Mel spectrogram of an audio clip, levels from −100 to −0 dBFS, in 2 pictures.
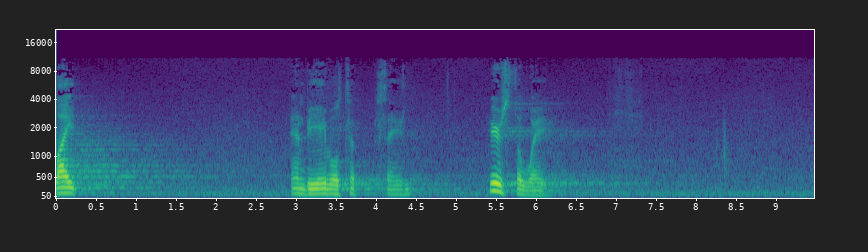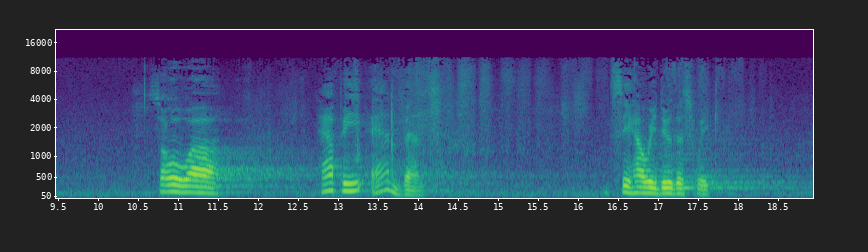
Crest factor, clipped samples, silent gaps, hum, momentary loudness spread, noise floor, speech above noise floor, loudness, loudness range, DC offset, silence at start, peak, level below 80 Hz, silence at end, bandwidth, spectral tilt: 22 dB; under 0.1%; none; none; 26 LU; -52 dBFS; 31 dB; -23 LUFS; 9 LU; under 0.1%; 0 s; -4 dBFS; -62 dBFS; 0.8 s; 11.5 kHz; -7.5 dB/octave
